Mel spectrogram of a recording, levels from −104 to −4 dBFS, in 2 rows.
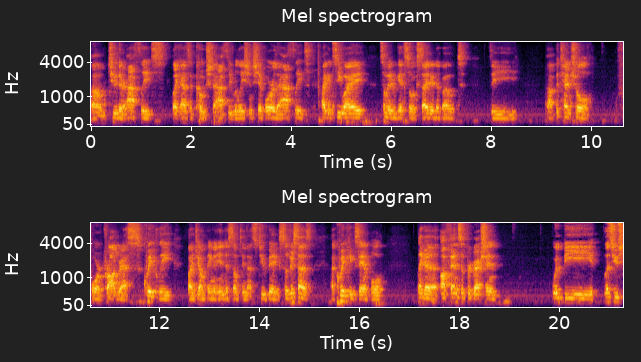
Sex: male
